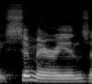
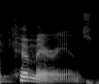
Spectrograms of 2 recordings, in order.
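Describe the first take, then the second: First: "Cimmerians" begun with a soft s; soft-C regional pronunciation. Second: "Kimmerians" begun with a hard k; hard-C regional pronunciation. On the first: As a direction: say "Cimmerians" with an s opening. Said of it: "So some regions". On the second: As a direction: say "Kimmerians" with a k opening. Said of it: "and other regions say Kimmerians". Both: Shown as a demonstration.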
